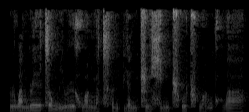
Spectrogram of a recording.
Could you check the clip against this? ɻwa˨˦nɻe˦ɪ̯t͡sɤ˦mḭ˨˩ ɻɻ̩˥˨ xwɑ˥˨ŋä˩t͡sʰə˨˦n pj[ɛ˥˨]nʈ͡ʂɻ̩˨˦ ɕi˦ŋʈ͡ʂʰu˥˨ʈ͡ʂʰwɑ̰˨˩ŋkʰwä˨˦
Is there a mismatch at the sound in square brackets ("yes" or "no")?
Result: no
